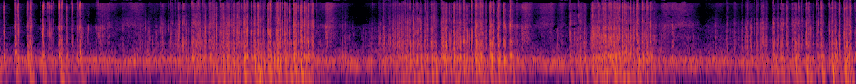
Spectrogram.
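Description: A medium black leather handbag with a soft, hollow body is gripped and scratched by long almond-shaped nails and fingertips. The result is a steady, rapid, irregular stream of squeaky gripping, rubbing and scratching that sits mostly in the low-mid range with little brightness, swelling and easing slightly over the clip.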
